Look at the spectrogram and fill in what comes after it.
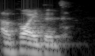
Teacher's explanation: Ele tem um sonzinho de id no final. Esse é permitido.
